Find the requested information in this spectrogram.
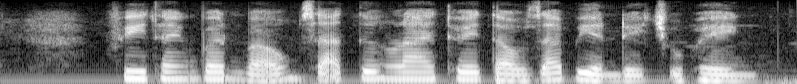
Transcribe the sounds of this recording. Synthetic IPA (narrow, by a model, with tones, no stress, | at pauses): fi˧t̪ʰa˧jŋ̟və˧nvaː˨˩ʔə˧wŋ͡msa̰ː˧˥t̪ɨ˧əŋlaː˧jt̪ʰwe˧t̪ə˨˩wzaː˧ɓi˧˩ənɗe˧˩t͡ɕu˧˩hï˨˩ŋ̟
